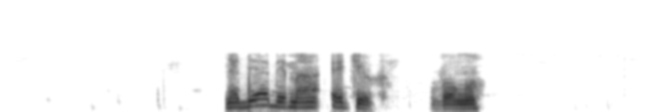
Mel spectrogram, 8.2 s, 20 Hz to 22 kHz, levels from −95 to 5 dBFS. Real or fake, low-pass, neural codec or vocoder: fake; 3.6 kHz; vocoder, 44.1 kHz, 128 mel bands every 512 samples, BigVGAN v2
